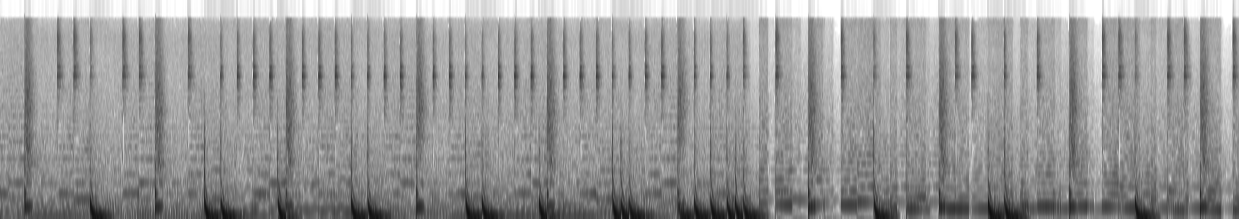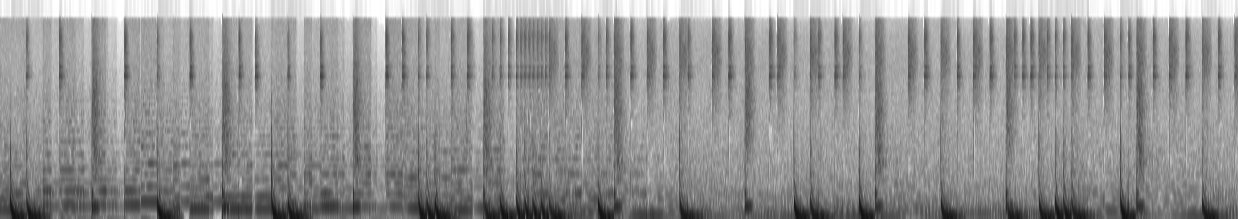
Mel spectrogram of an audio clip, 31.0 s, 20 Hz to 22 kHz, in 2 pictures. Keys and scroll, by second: 0.0 Return, 0.1 Escape, 6.0 Return, 6.9 Escape, 12.6 Escape, 14.3 Return, 15.0 Escape, 18.4 Return, 18.7 Escape, 19.9 Delete, 20.3 Escape, 23.6 Return, 30.5 Escape, 30.8 alt+7.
